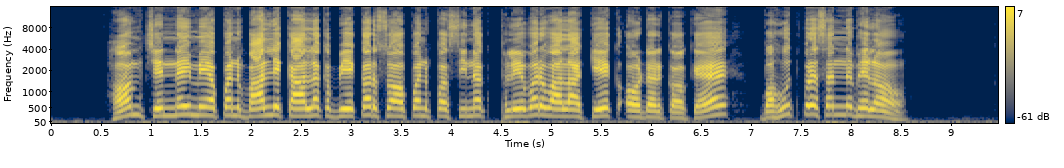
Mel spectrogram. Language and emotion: Maithili, happy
